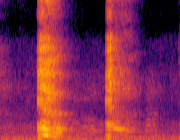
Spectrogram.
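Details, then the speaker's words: A child deliberately imitates a cough to demonstrate coughing: two short, sharp cough bursts. Cough. "Aku pengen ngasih tahu kalau batuk itu yang kayak"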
